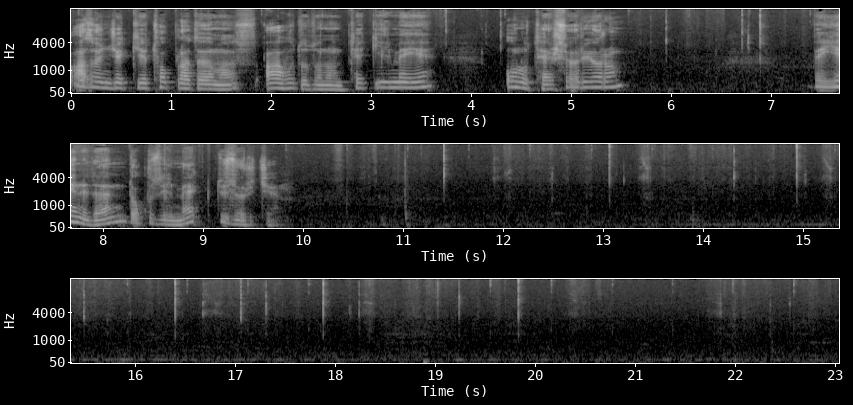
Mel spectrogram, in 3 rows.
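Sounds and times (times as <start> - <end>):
knitting needles clicking: 3.0 - 7.4, 10.4 - 23.0.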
